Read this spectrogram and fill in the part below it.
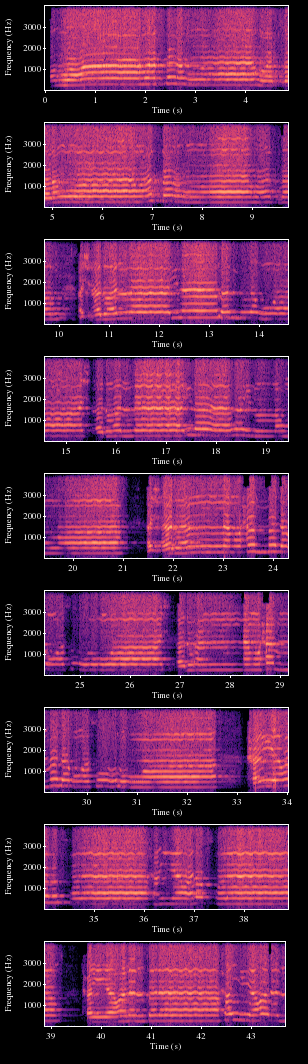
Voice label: IQAMAT; IJTEMA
